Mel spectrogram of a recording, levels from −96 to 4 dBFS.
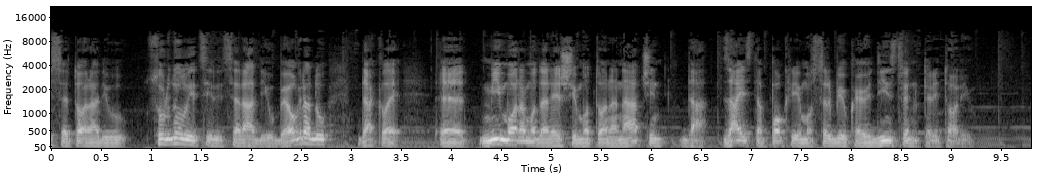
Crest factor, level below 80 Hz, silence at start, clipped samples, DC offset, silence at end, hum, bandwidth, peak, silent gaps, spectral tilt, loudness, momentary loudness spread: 18 dB; -44 dBFS; 0 s; under 0.1%; under 0.1%; 0.6 s; none; 9.8 kHz; -6 dBFS; none; -7.5 dB/octave; -24 LUFS; 12 LU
